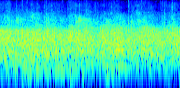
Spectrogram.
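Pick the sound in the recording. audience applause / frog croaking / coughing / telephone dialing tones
audience applause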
